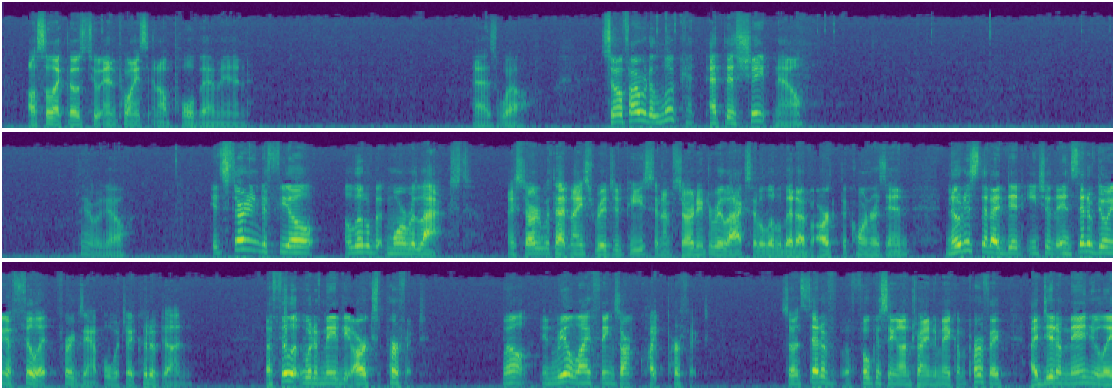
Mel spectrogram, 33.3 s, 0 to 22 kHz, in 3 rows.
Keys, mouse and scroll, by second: 4.8 click, 6.6 click, 6.8 click, 8.2 click, 8.4 click, 8.8 scroll, 9.9 right click, 10.9 click, 11.1 click, 11.6-12.9 scroll, 12.9 scroll down 8, 13.6 right click, 13.9-17.4 scroll.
